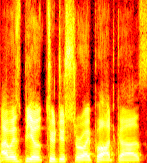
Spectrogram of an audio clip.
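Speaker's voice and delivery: bad put-on Austrian-accented robot voice. Joking about being a podcast robot: terrible Arnold Schwarzenegger impression. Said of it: "Terrible Arnold".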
